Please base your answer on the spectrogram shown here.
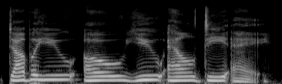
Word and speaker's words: woulda: Would wo u l d a. It's not a real word in writing, but it is a real sound in speaking.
